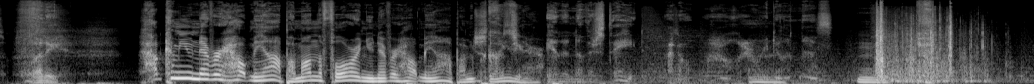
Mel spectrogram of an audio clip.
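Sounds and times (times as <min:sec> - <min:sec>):
speech: 0:00.0 - 0:00.8, 0:01.5 - 0:10.0
door bursting open with explosive bang: 0:08.7 - 0:10.3.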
